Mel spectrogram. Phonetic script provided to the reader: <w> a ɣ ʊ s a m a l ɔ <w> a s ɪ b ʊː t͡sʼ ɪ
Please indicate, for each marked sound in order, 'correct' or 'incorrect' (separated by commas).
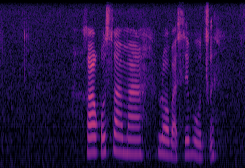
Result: incorrect, incorrect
